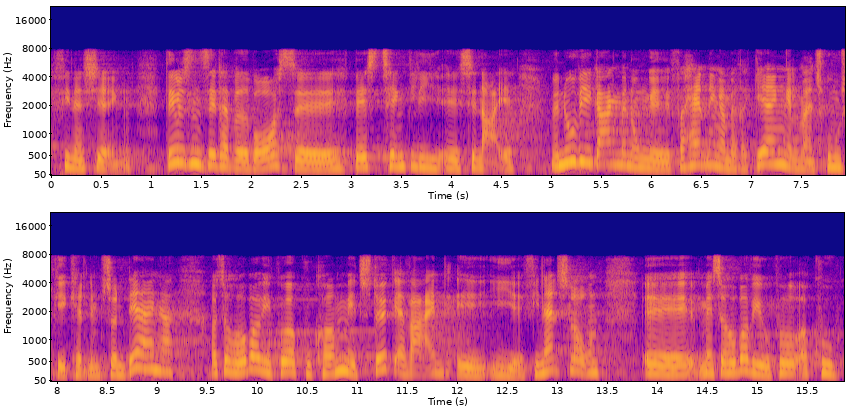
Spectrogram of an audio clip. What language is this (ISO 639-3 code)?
dan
